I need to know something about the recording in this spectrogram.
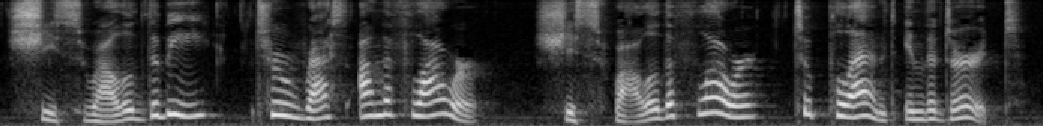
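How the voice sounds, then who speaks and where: Female storybook reader for young children: higher-pitched, unhurried, very lively sing-song delivery. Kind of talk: read-aloud picture book narration.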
